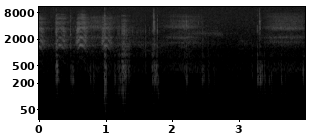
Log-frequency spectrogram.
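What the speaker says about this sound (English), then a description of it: "And you hear the crows and ravens from the dump." Distant crows and ravens caw repeatedly in a loose, irregular pattern beside a dump, over faint outdoor background noise, ending with a brief close click.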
